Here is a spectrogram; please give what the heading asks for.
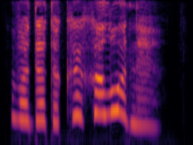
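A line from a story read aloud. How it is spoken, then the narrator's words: Very high squeaky complaint. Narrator (Russian): жалуется Пиппа очень высоким песклявым голосом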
